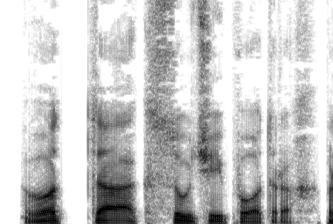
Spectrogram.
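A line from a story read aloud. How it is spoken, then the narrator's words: Through gritted teeth. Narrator (Russian): процедил Рыжий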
